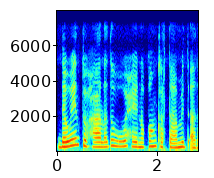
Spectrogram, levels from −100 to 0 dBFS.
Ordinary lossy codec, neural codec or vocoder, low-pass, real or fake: none; vocoder, 44.1 kHz, 80 mel bands, Vocos; 7.2 kHz; fake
